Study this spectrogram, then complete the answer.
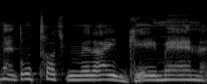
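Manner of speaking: high, hushed retold protest; indignant protest. To the guy next to him in church, indignant protest. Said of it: "That's how I said it then".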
